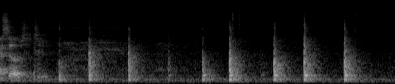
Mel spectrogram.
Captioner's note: chalk tapping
